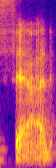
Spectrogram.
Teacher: And you can hear that the sat is aspirated and the sad is also aspirated, but the duh at the end of sad is voiced, in contrary to sat.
